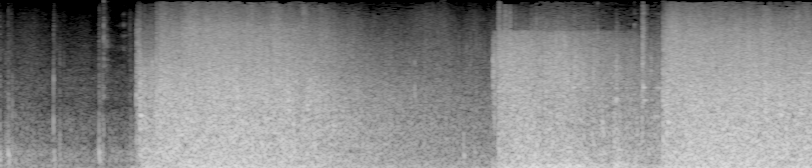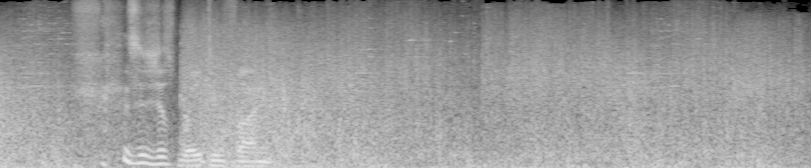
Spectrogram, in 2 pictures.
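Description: Wooden furniture smashes and clatters apart.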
